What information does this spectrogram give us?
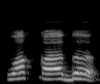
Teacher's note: قاف موٹا اونچا, با رکتے وقت کلکلا کریں گے کیونکہ یہ بھی کلکلا ورڈ میں سے ہے.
